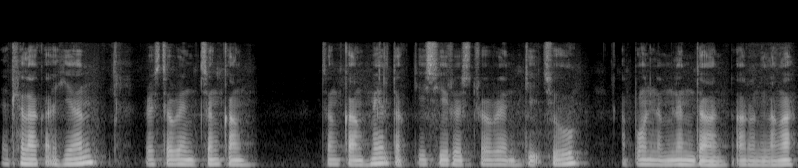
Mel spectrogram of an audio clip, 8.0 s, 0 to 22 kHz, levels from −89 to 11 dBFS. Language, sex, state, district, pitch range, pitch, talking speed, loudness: Mizo, male, Mizoram, Aizawl, 95-110 Hz, 100 Hz, 150 wpm, -21 LUFS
